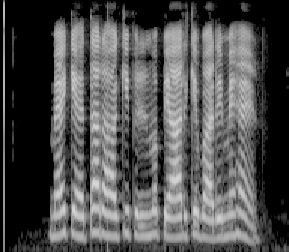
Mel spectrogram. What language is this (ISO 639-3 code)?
hin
